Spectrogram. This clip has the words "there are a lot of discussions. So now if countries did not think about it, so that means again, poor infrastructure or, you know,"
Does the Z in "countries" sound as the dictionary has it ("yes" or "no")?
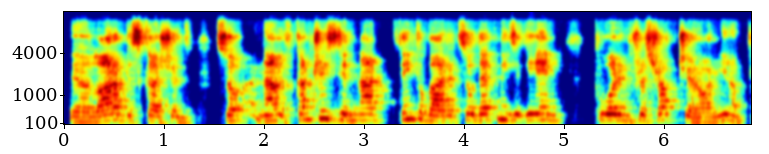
yes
